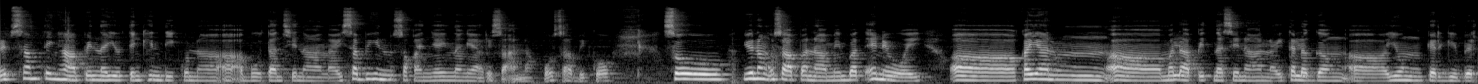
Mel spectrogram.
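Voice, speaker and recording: A middle-aged woman with a Filipino accent and a mellow, fairly low voice tells a personal story in her vlog. Emotional and reflective, she switches between Tagalog and English.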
